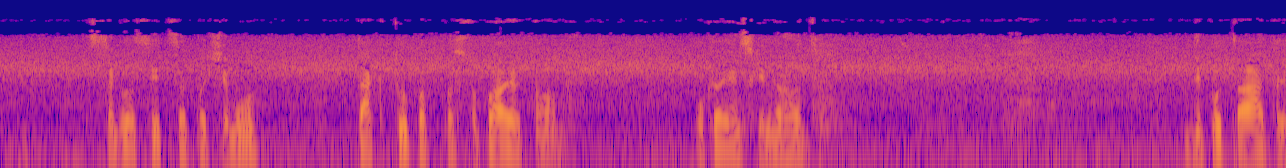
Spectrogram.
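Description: A man speaks calmly and close to a phone microphone, in short phrases.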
